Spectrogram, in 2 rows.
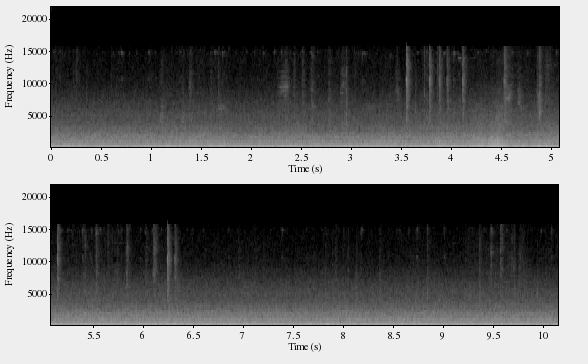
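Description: Steady low rumble of a TEMU2000 Puyuma tilting electric multiple unit running at speed, heard inside the passenger car.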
